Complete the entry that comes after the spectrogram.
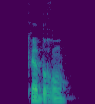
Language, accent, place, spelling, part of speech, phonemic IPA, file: French, France, Lyon, quadrant, noun, /ka.dʁɑ̃/, LL-Q150 (fra)-quadrant.wav
- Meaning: quadrant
